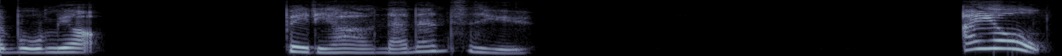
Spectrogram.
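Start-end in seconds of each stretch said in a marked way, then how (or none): 4.8-5.2 sharp high yelp; startled ouch; yelp of pain. Acted. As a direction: cry out as if struck. Berio hit by trident.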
